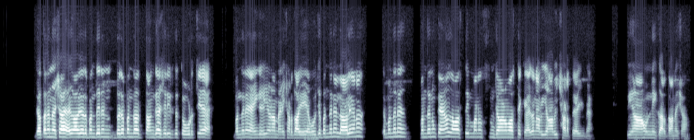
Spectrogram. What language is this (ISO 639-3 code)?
pan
